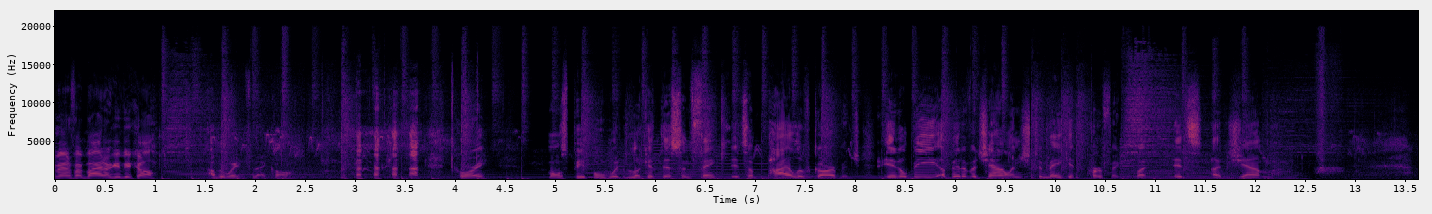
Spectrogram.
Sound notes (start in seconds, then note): 2.5 laughs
